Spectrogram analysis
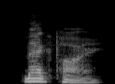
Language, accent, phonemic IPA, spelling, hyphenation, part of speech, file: English, Australia, /ˈmæɡˌpaɪ/, magpie, mag‧pie, noun / verb, En-au-magpie.ogg
- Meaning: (noun) 1. One of several kinds of bird in the family Corvidae, especially Pica pica 2. A superficially similar Australian bird, Gymnorhina tibicen, in the family Artamidae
